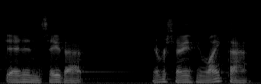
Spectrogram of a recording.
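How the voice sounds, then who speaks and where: A man's voice: lowish voice, steady tone, a little fast, a bit bright, soft background music. A man reading visual novel text aloud as a let's-play host, dropping casual, slangy asides along the way.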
